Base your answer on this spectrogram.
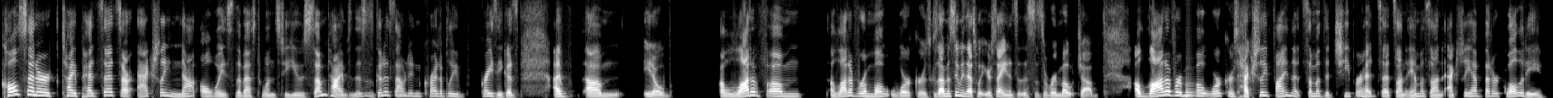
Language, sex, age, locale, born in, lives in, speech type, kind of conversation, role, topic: English, female, 50-54, en-US, United States, United States, conversation, advice, advisor, How can I calm down and regain perspective after a day of setbacks?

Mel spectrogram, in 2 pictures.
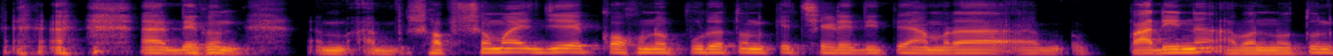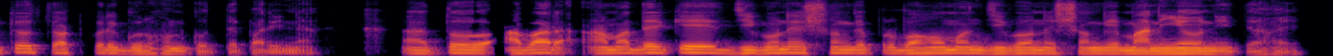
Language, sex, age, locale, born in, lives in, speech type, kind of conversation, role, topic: Bengali, male, 40-44, bn-BD, Bangladesh, Bangladesh, conversation, podcast, guest, সাংস্কৃতিক পোশাককে আপনি কীভাবে আধুনিক করে তোলেন?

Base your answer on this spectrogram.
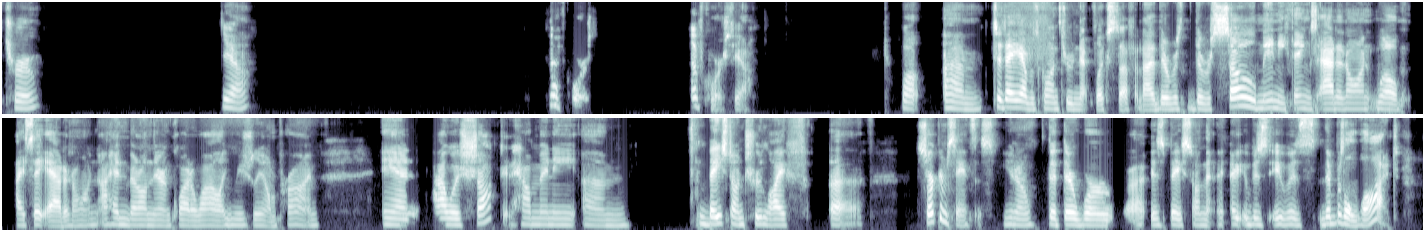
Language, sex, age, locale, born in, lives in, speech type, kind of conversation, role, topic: English, female, 50-54, en-US, United States, United States, conversation, podcast, host, How does greater diversity in entertainment shape the stories we see and the way we connect with them?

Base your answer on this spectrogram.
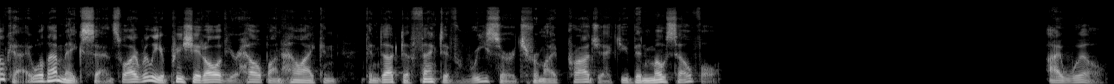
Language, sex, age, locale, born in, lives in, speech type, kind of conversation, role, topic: English, male, 60-64, en-US, United States, United States, read, expert-assistant, asker, How can research be conducted effectively for a project?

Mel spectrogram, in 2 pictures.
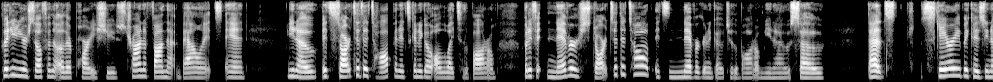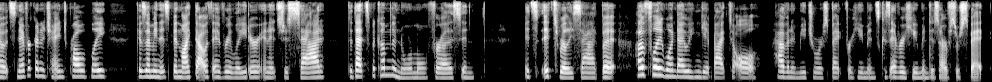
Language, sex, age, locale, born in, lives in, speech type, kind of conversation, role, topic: English, female, 20-24, en-US, United States, United States, conversation, unstructured, none, What is one way politics can bring people closer?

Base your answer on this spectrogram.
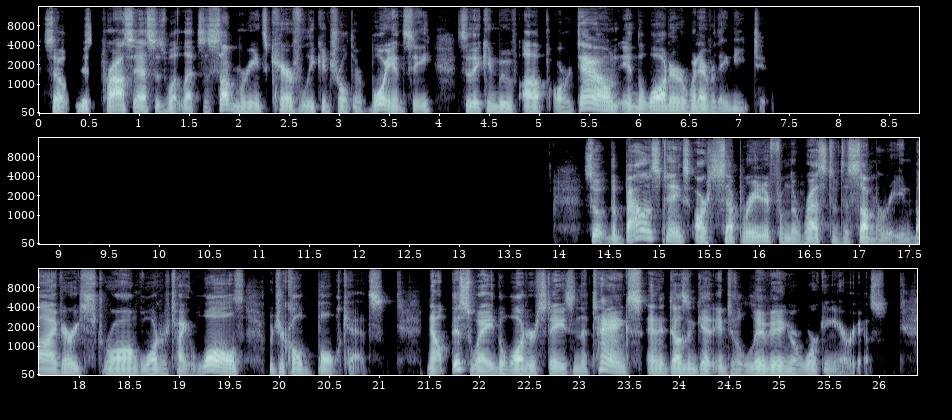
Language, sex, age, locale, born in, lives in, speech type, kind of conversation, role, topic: English, male, 30-34, en-US, United States, United States, read, expert-assistant, expert, How do submarines dive and surface?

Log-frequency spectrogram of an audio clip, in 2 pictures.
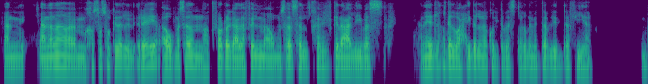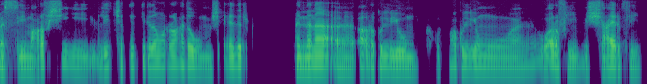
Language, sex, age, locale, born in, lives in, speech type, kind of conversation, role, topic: Arabic, male, 20-24, ar-EG, Egypt, Egypt, conversation, advice, user, ازاي أقدر أكوّن عادة قراءة يومية من غير ما أحس إنها صعبة؟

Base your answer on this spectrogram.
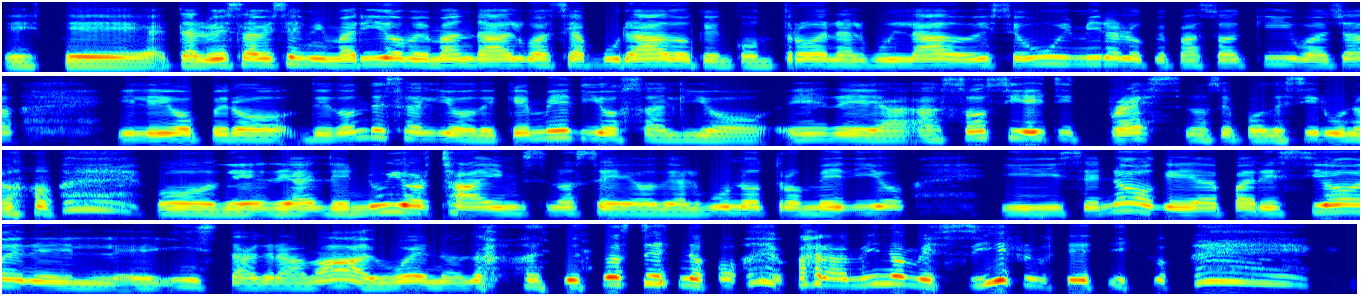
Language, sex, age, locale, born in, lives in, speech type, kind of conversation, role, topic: Spanish, female, 55-59, es-AR, Argentina, United States, conversation, unstructured, none, ¿Cómo crees que las noticias falsas afectan a la sociedad?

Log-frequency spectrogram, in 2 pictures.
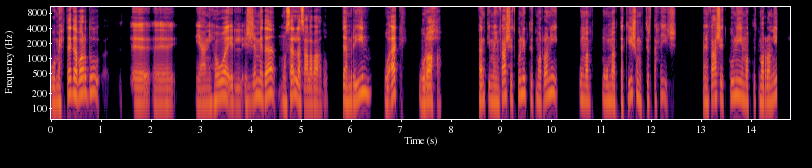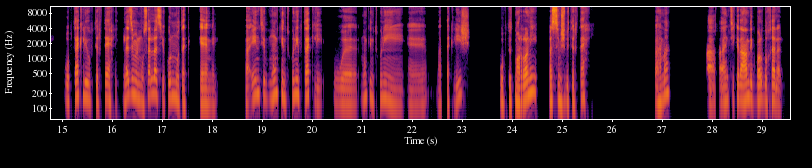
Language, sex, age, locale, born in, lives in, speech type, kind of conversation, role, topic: Arabic, male, 25-29, ar-EG, Egypt, Egypt, conversation, advice, advisor, ليه مش شايف أي تحسّن مع إني مستمر على التمارين؟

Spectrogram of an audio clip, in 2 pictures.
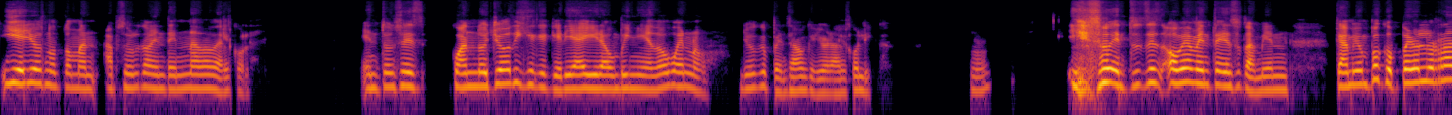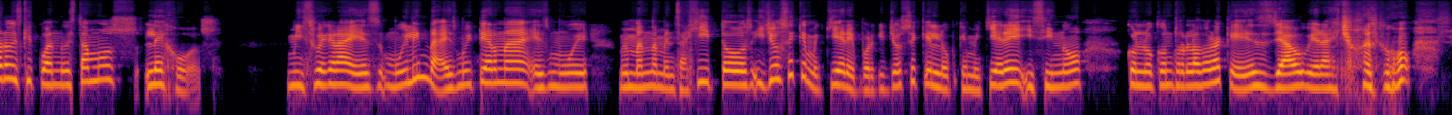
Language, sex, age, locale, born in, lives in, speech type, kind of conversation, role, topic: Spanish, female, 30-34, es-MX, Mexico, Mexico, conversation, podcast, guest, ¿Qué dilemas enfrentas al intentar encajar sin perder tus raíces?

